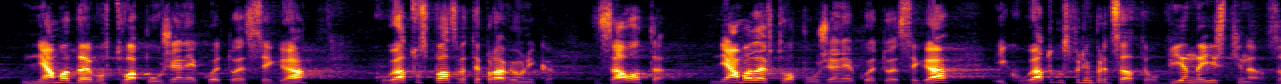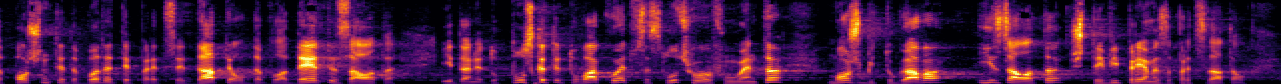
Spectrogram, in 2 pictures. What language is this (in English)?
Bulgarian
